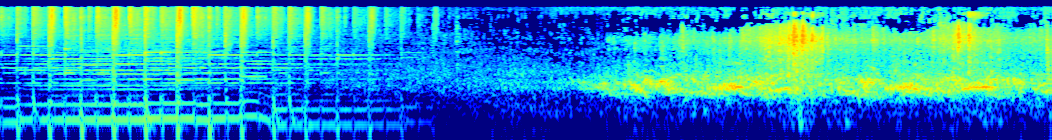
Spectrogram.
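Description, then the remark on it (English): A brief stretch of music fades out, giving way to city pigeons (rock doves) cooing: soft, throaty, repeated coos overlapping from several birds, steady and fairly loud. “City birds, pigeons, rats with wings, whatever you call them, their coos and presence is well known.”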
